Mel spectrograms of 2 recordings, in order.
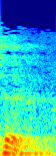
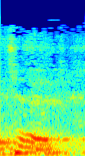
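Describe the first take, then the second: First: "chöd" short and simple, vowel not drawn out; proper pronunciation. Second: "chöd" with a drawn-out long o, like "chode"; East Tibetan pronunciation. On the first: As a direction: say "chöd" briefly, without the long "oh". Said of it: "the proper pronunciation is just chöd". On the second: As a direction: say "chöd" slowly, East Tibetan style, with an "oh" vowel. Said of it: "they say chöd". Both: Shown as a demonstration.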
